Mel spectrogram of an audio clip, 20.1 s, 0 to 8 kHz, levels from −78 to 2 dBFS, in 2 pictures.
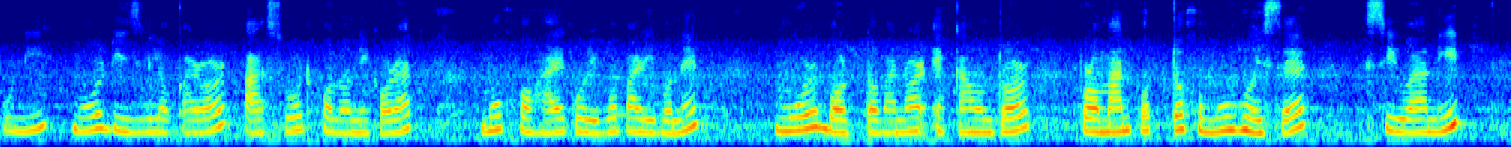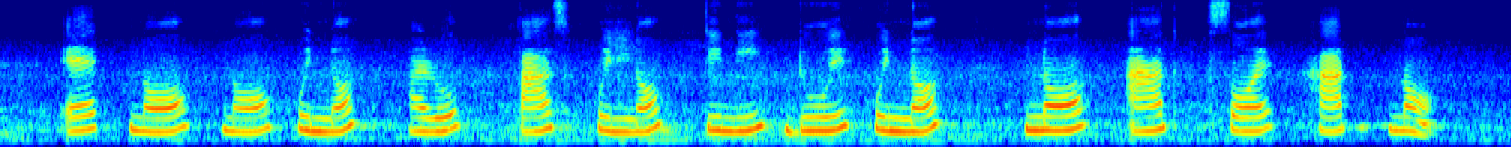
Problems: constant background noise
